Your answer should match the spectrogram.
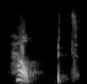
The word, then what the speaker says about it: helped: The last sound is p, and it's not voiced. It's more like the silent phone. So it's helped.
